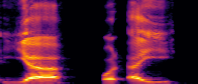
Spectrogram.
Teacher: when you say ya or ay, then you're using the center of your tongue, but the portion that is the farthest away from your mouth and the one that is the closest from your throat.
